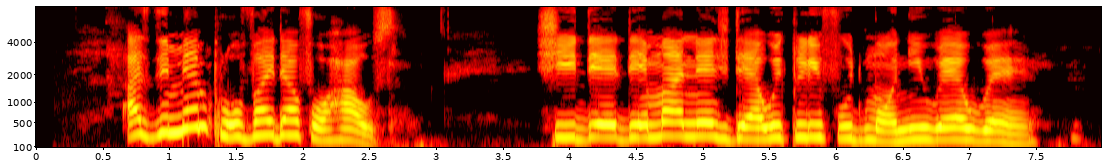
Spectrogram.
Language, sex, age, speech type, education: Nigerian Pidgin, female, 15-29, spontaneous, tertiary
